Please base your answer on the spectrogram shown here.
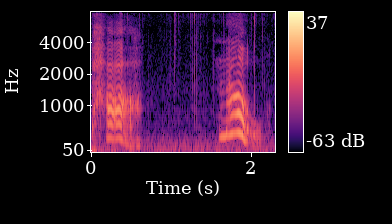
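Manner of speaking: hushed, quiet, very high-pitched cry. Narrator reads a son just hit by bullets calling to his father, said quietly. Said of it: "he said quietly".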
